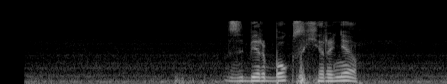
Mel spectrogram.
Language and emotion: Russian, neutral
